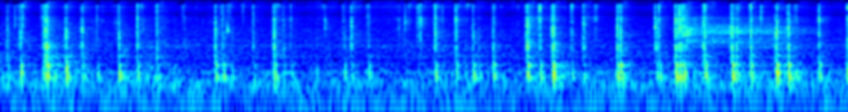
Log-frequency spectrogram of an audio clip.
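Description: Fingers tap rapidly and irregularly on a hardcover copy of the autobiography "Moonwalk," producing a steady stream of short, dry taps. Each tap has a hollow mid-range thud and stops almost instantly.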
